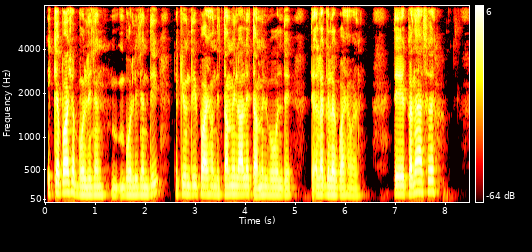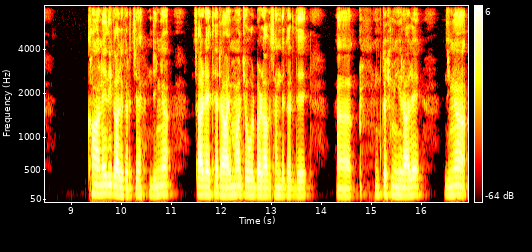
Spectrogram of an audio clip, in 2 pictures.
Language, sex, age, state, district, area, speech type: Dogri, male, 45-60, Jammu and Kashmir, Udhampur, rural, spontaneous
